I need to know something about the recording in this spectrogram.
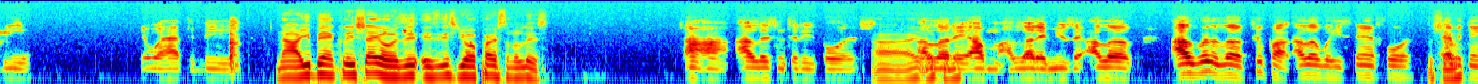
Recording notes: Phone interview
